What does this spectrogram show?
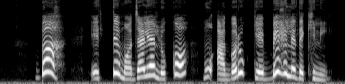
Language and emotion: Odia, surprised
